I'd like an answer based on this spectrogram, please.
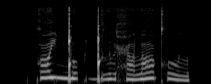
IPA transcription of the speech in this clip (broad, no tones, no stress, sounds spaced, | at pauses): k ɒ j ŋ͡ǃ o k ɡ͡ǃ ɯ l ħ ɒ l ɒ kʰ o l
